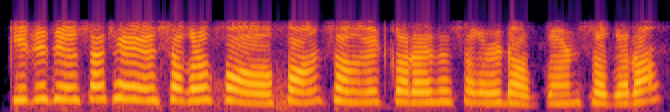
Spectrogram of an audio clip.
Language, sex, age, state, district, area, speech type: Marathi, female, 30-45, Maharashtra, Nagpur, urban, conversation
